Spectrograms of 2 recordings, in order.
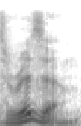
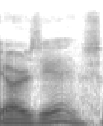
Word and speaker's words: RZA: It's RZA.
